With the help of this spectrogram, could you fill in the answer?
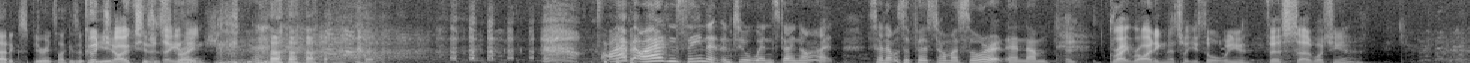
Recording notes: No Lights, No Sound. Recorded LIVE (barely) at the Sydney Comedy Festival.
